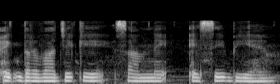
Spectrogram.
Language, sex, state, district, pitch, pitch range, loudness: Hindi, female, Arunachal Pradesh, Papum Pare, 160 Hz, 155-170 Hz, -15 LUFS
